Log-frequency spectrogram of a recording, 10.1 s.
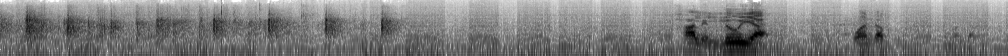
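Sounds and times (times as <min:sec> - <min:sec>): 
audience clapping in rhythm: 0:00.0 - 0:04.2
speech: 0:06.8 - 0:07.8, 0:08.5 - 0:09.1.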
